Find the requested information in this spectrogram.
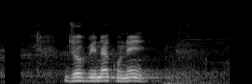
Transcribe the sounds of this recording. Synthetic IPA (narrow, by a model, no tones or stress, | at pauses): d͡zobinakune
